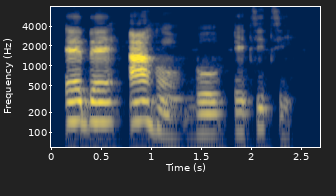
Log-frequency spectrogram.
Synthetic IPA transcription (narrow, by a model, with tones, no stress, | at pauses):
e˦be˦a˦ɦʊ˨bʊ˨e˨ti˦tʰḭ˨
